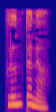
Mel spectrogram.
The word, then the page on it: ಗ್ರಂಥನ: granthana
